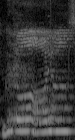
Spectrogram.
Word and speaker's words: glorious: Glorious. Yeah, think posh. Yeah. Tenors. How strange. Text. 3 and breathe. Glorious. The S can have more, yeah, but the glor is just one syllable.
